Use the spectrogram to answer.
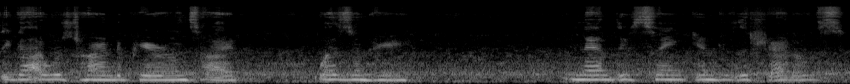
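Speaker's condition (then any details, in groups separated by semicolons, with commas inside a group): Cerebral palsy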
